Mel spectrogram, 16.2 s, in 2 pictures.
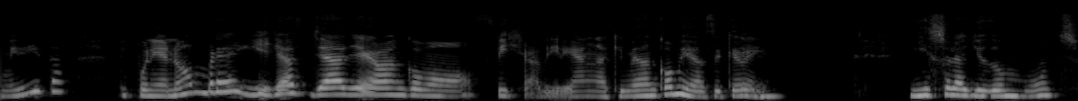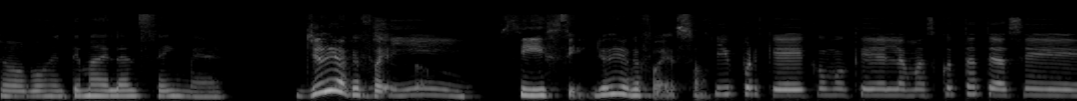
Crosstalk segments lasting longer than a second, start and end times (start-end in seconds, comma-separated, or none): none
